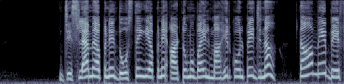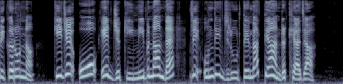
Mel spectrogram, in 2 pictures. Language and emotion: Dogri, happy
